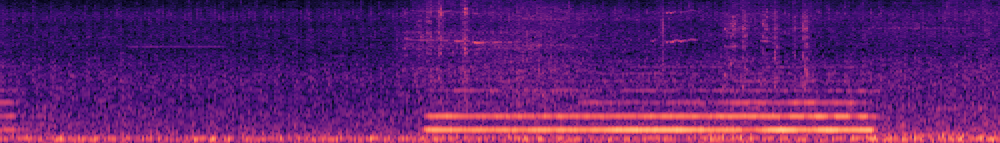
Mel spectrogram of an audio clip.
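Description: A train rumbles past nearby, its horn sounding one long steady blast over the rolling clatter of the wheels.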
